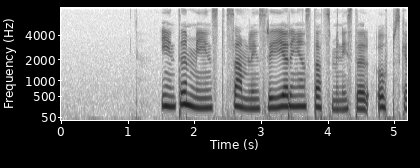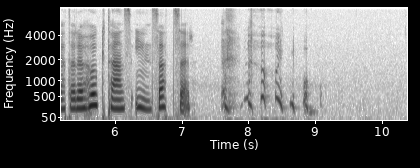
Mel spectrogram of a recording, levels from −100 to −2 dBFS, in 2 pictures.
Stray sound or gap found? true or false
true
